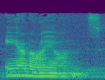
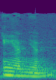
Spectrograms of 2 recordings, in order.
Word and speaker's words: anion: charged ions are called anions it's not pronounced an Yin it's an ion cation and anion and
